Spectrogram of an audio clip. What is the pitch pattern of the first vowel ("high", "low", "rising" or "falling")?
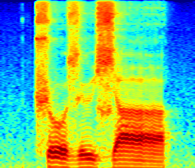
low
